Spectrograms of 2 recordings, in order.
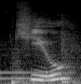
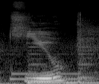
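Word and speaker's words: Kyu: this this love fairy called Q spelled KY U I'm assuming it's pronounced Q if you can't tell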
